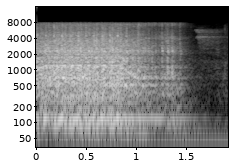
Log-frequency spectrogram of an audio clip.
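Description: A sewing machine runs steadily as it sews a backstitch seam through fabric on a beginner's practice piece, a loud, dense motorized whir that fades and slows to near stop in the final half second.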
